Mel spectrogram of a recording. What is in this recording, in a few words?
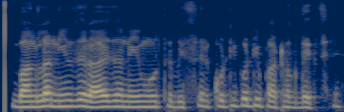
bengali audio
